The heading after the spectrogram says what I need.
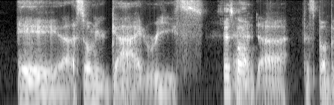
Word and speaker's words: Rhys: Reese.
